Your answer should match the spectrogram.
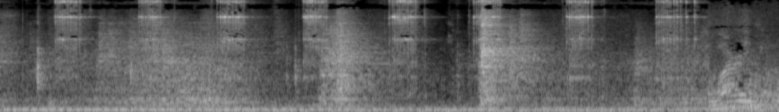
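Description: Ratchet wrench clicking in regular bursts while working on a Duramax engine, a rapid pawl rattle repeated about a dozen times at close range over a low steady hum.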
